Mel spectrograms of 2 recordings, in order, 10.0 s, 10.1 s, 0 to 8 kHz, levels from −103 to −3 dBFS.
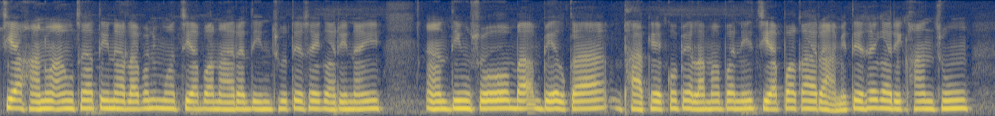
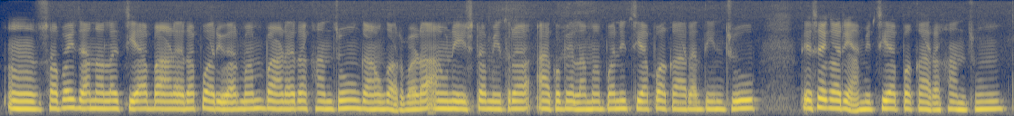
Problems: constant background noise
